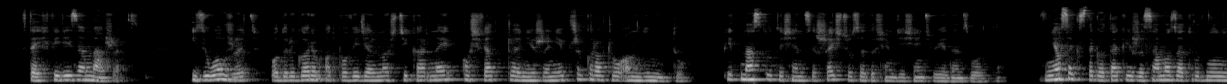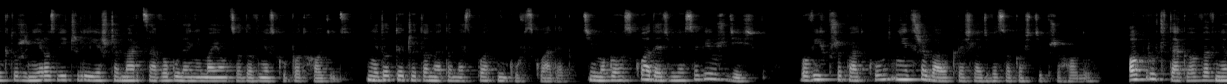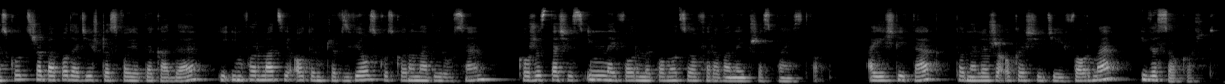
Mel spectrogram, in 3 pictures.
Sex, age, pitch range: female, 30-49, 170-200 Hz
